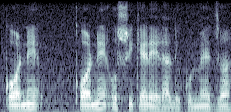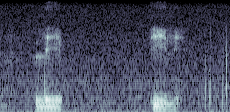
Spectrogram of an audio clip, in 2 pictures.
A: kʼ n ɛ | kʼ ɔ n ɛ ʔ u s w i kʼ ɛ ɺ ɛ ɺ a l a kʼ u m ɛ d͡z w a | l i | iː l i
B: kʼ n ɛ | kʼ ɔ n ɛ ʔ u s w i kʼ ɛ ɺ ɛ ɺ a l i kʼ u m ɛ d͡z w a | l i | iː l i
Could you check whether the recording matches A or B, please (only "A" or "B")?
B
